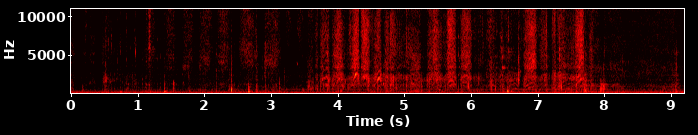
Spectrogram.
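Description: Paper towel damp with rubbing alcohol wiping back and forth over a microwave's inner door frame and perforated screen, a faint scratchy rubbing in a run of strokes from about three seconds in until near the end. A few light clicks come before it.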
